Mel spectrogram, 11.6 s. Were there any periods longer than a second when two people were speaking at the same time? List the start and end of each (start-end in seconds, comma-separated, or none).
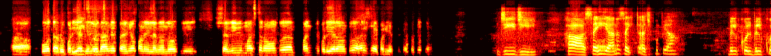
none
